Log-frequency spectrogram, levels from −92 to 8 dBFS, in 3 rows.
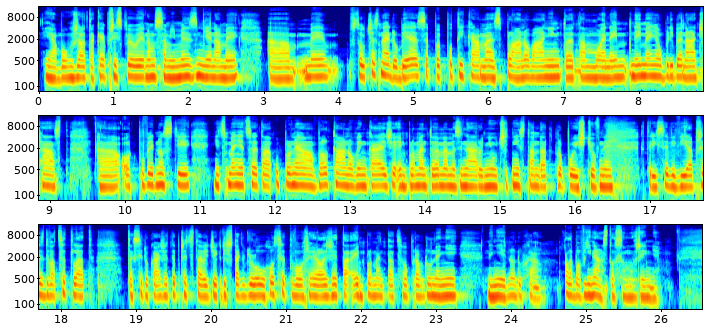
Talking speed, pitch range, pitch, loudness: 155 wpm, 170-185 Hz, 175 Hz, -18 LUFS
